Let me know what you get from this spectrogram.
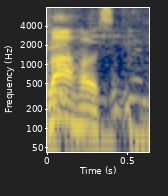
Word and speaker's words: Lagos: Smyrna, Delaware, and Lagos, Portugal. Lajos. It's a G, but they pronounce it H. – Crazy. – Lajos.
